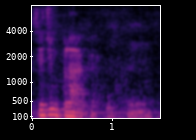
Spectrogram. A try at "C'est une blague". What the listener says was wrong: C'est une blague. Non, peu. Tu prononces peu.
